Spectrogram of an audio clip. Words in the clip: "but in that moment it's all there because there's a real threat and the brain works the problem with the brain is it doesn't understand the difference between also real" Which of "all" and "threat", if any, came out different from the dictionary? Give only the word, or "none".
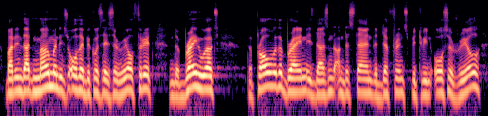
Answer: none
